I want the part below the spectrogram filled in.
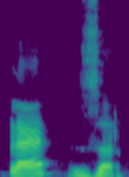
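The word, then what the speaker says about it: pleasure: यहाँ पर देखिए, एक तो ज़र पढ़ेंगे इसको, ठीक है, ज़र पढ़ेंगे, और दूसरा शर पढ़ेंगे, दो है इसके उच्चारण। देखिए ये है यहाँ पर में ज़र, ठीक है, ये है प्लेज़र, ठीक है, ट्रेज़र। और यहाँ पर प्रेज़र नहीं है, प्रेशर है, इसमें शर पढ़ा है, ठीक है।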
